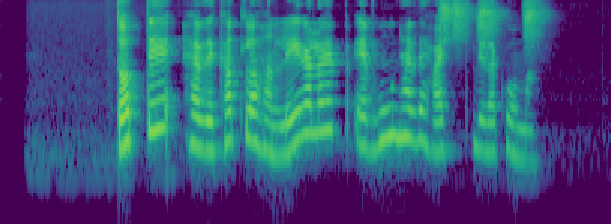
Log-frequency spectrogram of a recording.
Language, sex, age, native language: Icelandic, female, 40-49, Icelandic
